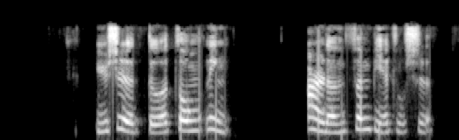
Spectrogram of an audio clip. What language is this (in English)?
Chinese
